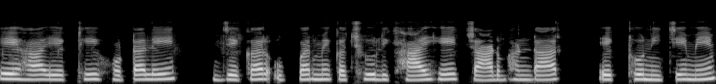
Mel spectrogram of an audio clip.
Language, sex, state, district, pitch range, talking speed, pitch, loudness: Chhattisgarhi, female, Chhattisgarh, Sarguja, 215-235 Hz, 140 wpm, 225 Hz, -16 LUFS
